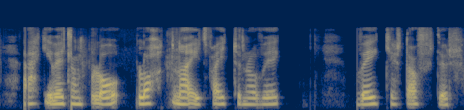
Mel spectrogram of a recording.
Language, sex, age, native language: Icelandic, female, 13, Icelandic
